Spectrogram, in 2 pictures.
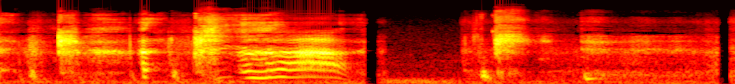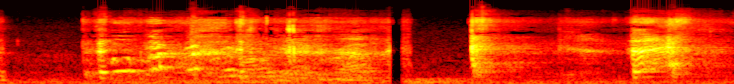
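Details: Monthly sneeze compilation: several sharp sneeze bursts in a row, some with a quick breath beforehand, mixed with laughter and brief talk.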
